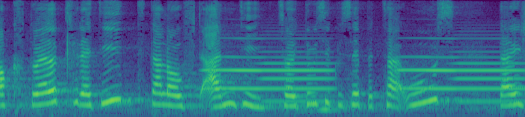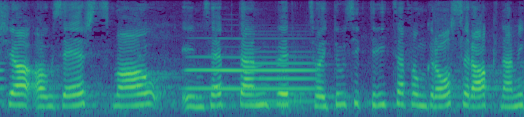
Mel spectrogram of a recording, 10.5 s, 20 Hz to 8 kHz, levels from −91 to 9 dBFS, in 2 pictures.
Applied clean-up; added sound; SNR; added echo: none; Wind instrument, woodwind instrument; 4 dB; none.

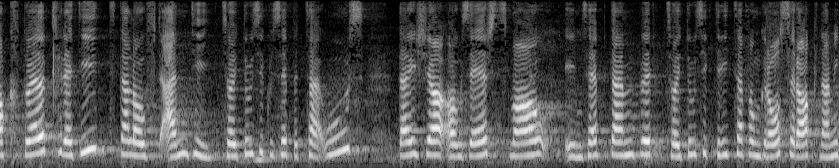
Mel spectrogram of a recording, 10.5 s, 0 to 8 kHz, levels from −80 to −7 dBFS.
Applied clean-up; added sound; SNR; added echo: none; none; none; none.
